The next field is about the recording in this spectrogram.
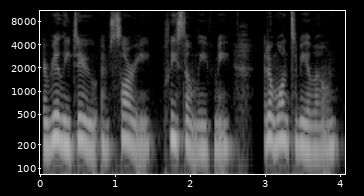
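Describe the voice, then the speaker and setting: A woman's voice: mid-range voice, fairly even intonation, moderate pace, gravelly, warm tone, lightly acted. A woman voicing a desperate, broken young woman who pleads through tears. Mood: tearful pleading. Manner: pleading, tearful.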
